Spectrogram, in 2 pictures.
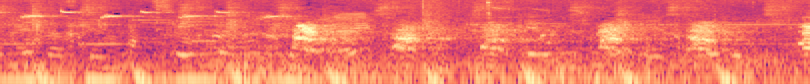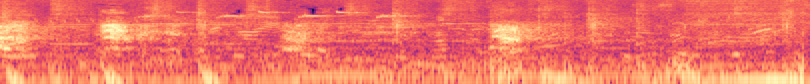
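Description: A dog barking repeatedly, in sharp barks about every half second, with small birds chirping near the start.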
